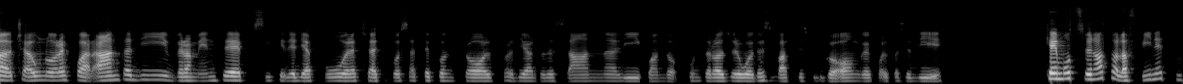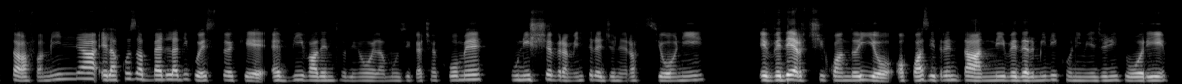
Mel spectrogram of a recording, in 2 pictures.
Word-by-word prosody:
cioè 175 -2 -3
1 195 +2 -4
ora 190 +1 0
e 200 - -8
40 200 +3 +2
di, 215 0 -11
veramente, 180 +1 -2
psichedelia 165 -2 -8
pura, 165 +1 -4
cioè 165 -1 -7
tipo 160 -1 -13
Set 170 +1 -19
the 180 - -11
Controls 160 -2 -7
for 175 -2 -16
the 165 - -16
Heart 155 0 -9
of 155 - -17
the 160 - -11
Sun, 155 0 -13
lì 155 0 -9
quando 150 0 -17
appunto 165 -1 -19
Roger 160 0 -3
Waters 160 +2 -4
batte 155 0 -9
sul 310 - -27
gong, 155 - -7
è 155 - -10
qualcosa 160 0 -18
di 155 0 -9 1.0
che 265 - +10
ha - - +15
emozionato 265 0 +1
alla 180 - +4
fine 225 +9 -10
tutta 215 -2 -2
la 175 - +2
famiglia, 245 +9 +1
e 215 - -2
la 210 -1 +2
cosa 255 0 -3
bella 220 +1 +2
di 235 +2 -12
questo 195 0 -3
è 195 - -2
che 185 -3 -1
è 195 +1 -1
viva 190 +1 -1
dentro 185 0 -5
di 175 - -13
noi 175 0 -8
la 165 - -10
musica, 175 0 -11
cioè 185 +2 -15
come 220 +4 0 0.3
unisce 215 +2 -2
veramente 190 0 -6
le 195 -2 -1
generazioni 180 +3 -6 0.5
e 200 - +7
vederci 200 +1 +8
quando 190 -1 -2
io 190 -3 +5
ho 180 +4 -4
quasi 195 +1 +3
30 200 0 -5
anni, 185 +1 +6
vedermi 185 0 +2
lì 210 +1 -5
con 190 -3 -11
i 180 - -7
miei 175 0 -7
genitori 185 0 +1
185 Hz, 190 wpm, -23 LUFS, 170-200 Hz, 1.0 s, ha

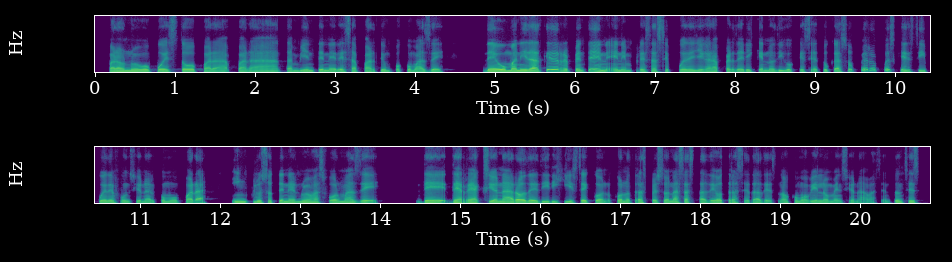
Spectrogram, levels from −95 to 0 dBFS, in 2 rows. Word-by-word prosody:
para 110 0 +3
un 115 - +2
nuevo 120 -1 +4
puesto, 105 +4 +2
para 90 -7 -3
para 95 -3 -2
también 105 +2 -1
tener 110 -3 0
esa 110 -1 -1
parte 105 +1 -3
un 110 - -3
poco 105 -2 -5
más 105 +1 -3
de 110 +3 -2 0.5
de 140 +1 +6
humanidad, 150 +4 +6
que 220 - +4
de 225 - +7
repente 165 +1 +1
en 165 -8 +3
en 115 -1 -2
empresas 120 +7 -3
se 130 - -6
puede 120 +1 -1
llegar 110 -2 -1
a 110 - -1
perder. 110 0 -2
Y 150 - 0
que 100 - -4
no 105 +1 -2
digo 115 0 -1
que 110 0 -6
sea 100 - -5
tu 135 - -3
caso, 130 - -1
pero, 250 +4 -1
pues, 235 -2 -5
que 185 -8 0
sí 135 -3 -4
puede 130 0 +1
funcionar 105 -4 -4
como 115 -3 -3
para - - -2 0.3
incluso 120 +3 0
tener 110 -2 0
nuevas 115 +1 0
formas 110 +2 0
de - - -1 0.4
de 110 -2 +3
de 120 -1 +4
reaccionar, 110 0 +2
o 150 +1 +8
de 120 -5 +4
dirigirse 105 +1 -1
con 105 -6 -1
con 110 -2 +1
otras 130 +7 -2
personas 105 +4 -1
hasta 110 -6 -2
de 100 +2 +1
otras 115 +1 -1
edades, 100 -2 -4
¿no?, - - -3
como - - -3
bien 95 0 -1
lo 95 - -1
mencionabas. 95 0 -8
Entonces, 140 - -2
115 Hz, 195 wpm, -24 LUFS, 105-125 Hz, 0.5 s, o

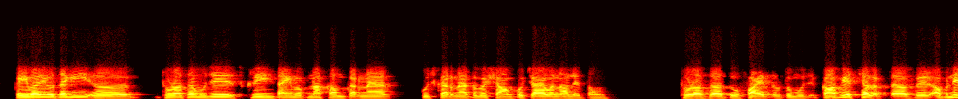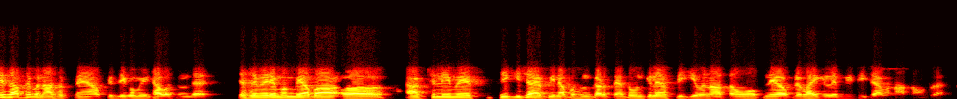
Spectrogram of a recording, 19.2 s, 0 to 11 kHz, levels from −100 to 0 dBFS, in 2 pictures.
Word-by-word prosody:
कई 155 0 +3
बार 165 +1 +6
ये 175 - +2
होता 165 0 +3
है 165 - +2
कि 175 0 0
अ, 140 -2 +1 0.3
थोड़ा-सा 160 +1 +2
मुझे 160 0 0
स्क्रीन 155 -1 -4
टाइम 155 0 0
अपना 155 +1 -1
कम 145 0 0
करना 145 0 -1
है, 140 -1 -2 0.3
कुछ 155 -1 -8
करना 145 -1 0
है, 145 - +1
तो 150 - -6
मैं 155 +1 -3
शाम 135 -2 0
को - - -3
चाय 135 0 +5
बना 135 -2 0
लेता 115 -1 -7
हूँ। - - -9 0.8
थोड़ा-सा 130 -1 +3
तो 135 - -2
फाय 140 -3 +5 0.2
तो 155 - -5
मुझे 140 -2 -10
काफ़ी 155 +4 +4
अच्छा 170 0 +2
लगता 130 -2 -2
है - - +5
और 125 - +1
फिर 140 0 0
अपने 165 +4 +2
हिसाब 175 -2 +3
से 175 - 0
बना 155 -3 +1
सकते 145 +1 -7
हैं, 140 - -2
आप 135 0 -2
किसी 140 0 -5
को 145 - -1
मीठा 135 -1 0
पसंद 130 -1 -8
है। - - 0 0.4
जैसे 145 +2 +1
मेरे 150 +1 +4
मम्मी-पापा 150 0 +5
अ, 130 - +2
एक्चुअली 155 +3 -2
में 160 -1 +1
फी 155 +1 -20 0.2
फीकी 155 +3 -3
चाय 160 -3 +5
पीना 145 -1 0
पसंद 135 0 -10
करते 130 0 0
हैं, 125 - -6
तो 140 - -3
उनके 140 +1 -6
लिए 145 - +3
मैं 145 - -1
फीकी 140 0 -5
बनाता 130 -1 -1
हूँ, 125 0 -1
अपने 135 +2 -1
और 130 - +4
अपने 135 0 -3
भाई 125 - +3
के 125 +1 -6
लिए 125 -1 -2
मीठी 120 - -13
चाय 120 - -2
बनाना 120 - -12
होता - - -17
है। - - -19
145 Hz, 250 wpm, -22 LUFS, 135-155 Hz, 0.8 s, बार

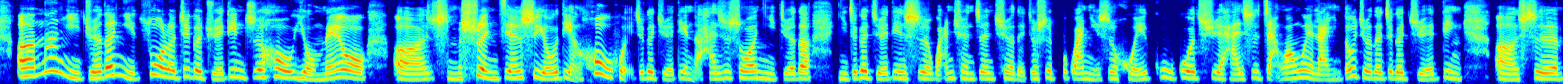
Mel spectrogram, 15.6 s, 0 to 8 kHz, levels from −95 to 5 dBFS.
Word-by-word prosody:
呃， 290 +1 +9
那 320 - -6 0.2
你 230 -7 -4
觉 220 +2 0
得 310 - +8
你 275 -12 -5
做 320 - +1
了 260 -4 +2
这 285 +5 -2
个 245 - +4
决 190 -4 -5
定 275 0 -2
之 255 +3 +1
后， 255 -3 +2
有 215 -5 -1
没 200 +6 0
有， 245 -5 +4 0.2
呃， 185 0 +2
什 205 +1 +1
么 200 - -9
瞬 225 0 +5
间 235 +2 +2
是 255 +2 +6
有 210 0 0
点 230 - -1
后 380 -9 +2
悔 - - -5
这 440 - -4
个 450 -1 0
决 175 - -8
定 220 0 -7
的？ - - -11
还 205 - -5
是 230 +2 -5
说 230 +1 +2
你 215 -4 -8
觉 190 0 -4
得 215 -1 +3 0.3
你 205 -1 -10
这 220 - -2
个 240 -1 +4
决 205 -3 -4
定 225 0 -4
是 215 0 +4
完 195 +3 -6
全 215 -3 -6
正 210 -1 -3
确 205 0 -3
的， - - -10
就 215 - -7
是 240 +4 -2
不 235 +2 -12
管 200 -2 0
你 180 - -14
是 215 +4 -1
回 190 -1 -6
顾 255 -2 -8
过 235 +1 +1
去 225 0 0
还 185 -1 -2
是 235 +4 -1
展 200 - 0
望 215 +3 -1
未 245 -3 -2
来， 175 -3 0
你 175 - -18
都 295 - -2
觉 245 -5 -2
得 215 -1 -3
这 225 - -2
个 215 - -1
决 185 -3 -4
定， 210 +1 -8 0.4
呃， 185 -2 0
是 200 -3 +2
220 Hz, 290 characters per minute, -24 LUFS, 200-245 Hz, 0.4 s, 呃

